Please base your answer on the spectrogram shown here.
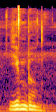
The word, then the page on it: jimbuN: Yokoim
